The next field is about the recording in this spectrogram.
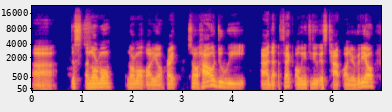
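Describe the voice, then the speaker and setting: A man's voice: mid-range voice, normal speed, fairly bright tone, dry recording. A man narrating a casual step-by-step screen tutorial in an informal way, often checking in with the listener, as a close voice-over. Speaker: tutorial host.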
